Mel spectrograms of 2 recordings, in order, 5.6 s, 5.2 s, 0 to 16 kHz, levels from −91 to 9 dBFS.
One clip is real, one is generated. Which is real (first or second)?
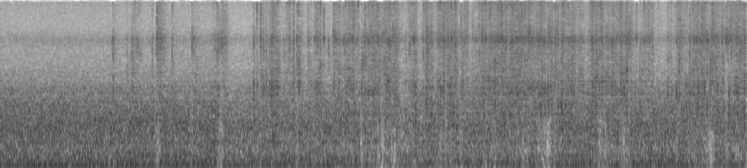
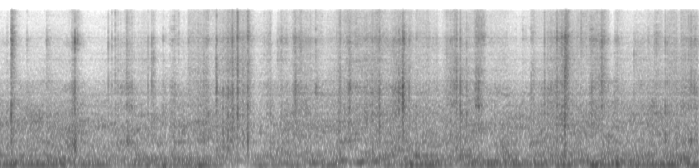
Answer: first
